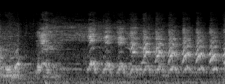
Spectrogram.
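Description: A man imitating a bird's cooing call: a short call, then a fast run of short repeated notes, about seven a second, starting just past a second in.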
